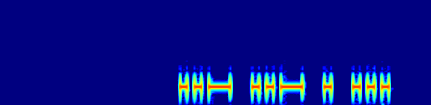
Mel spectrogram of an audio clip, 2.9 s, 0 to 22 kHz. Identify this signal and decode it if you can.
Morse code, heard as a keyed tone, about 25 wpm, 700 Hz. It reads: UUES
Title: Four Challenging Letter-Number Combinations 25wpm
